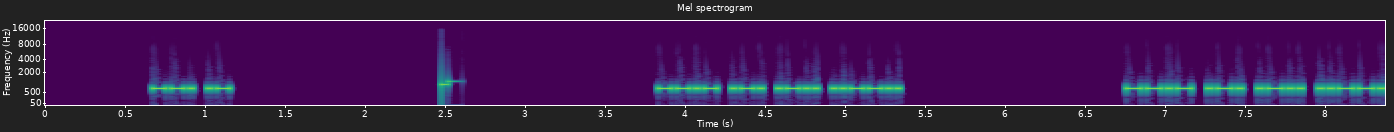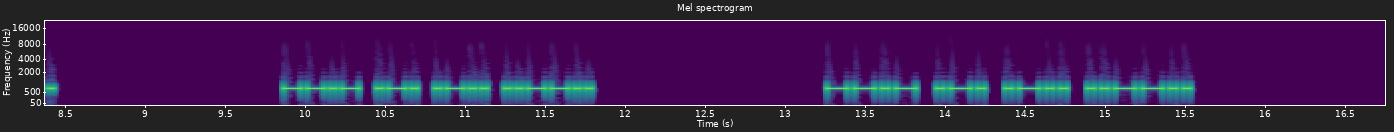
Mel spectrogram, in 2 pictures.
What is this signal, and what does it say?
Morse code, heard as a keyed tone, about 35 wpm, 700 Hz. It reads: GA QRL? QRL? QRL? QRL?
